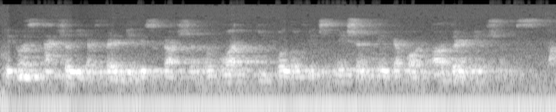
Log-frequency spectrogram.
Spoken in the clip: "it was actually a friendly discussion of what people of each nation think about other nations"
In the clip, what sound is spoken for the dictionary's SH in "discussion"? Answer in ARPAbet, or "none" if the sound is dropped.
SH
